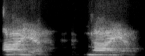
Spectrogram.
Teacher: It's pronounced by taking the back of your tongue and pressing it up against the back of your throat.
